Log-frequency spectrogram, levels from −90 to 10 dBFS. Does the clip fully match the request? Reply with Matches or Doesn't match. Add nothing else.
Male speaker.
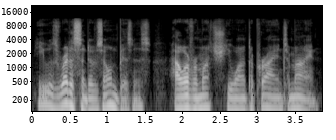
Matches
